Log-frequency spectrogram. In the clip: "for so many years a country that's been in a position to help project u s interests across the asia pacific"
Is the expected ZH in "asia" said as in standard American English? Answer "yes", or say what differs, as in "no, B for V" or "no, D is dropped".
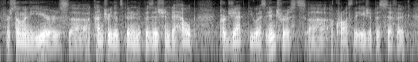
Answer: yes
